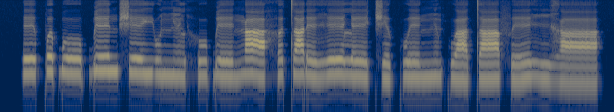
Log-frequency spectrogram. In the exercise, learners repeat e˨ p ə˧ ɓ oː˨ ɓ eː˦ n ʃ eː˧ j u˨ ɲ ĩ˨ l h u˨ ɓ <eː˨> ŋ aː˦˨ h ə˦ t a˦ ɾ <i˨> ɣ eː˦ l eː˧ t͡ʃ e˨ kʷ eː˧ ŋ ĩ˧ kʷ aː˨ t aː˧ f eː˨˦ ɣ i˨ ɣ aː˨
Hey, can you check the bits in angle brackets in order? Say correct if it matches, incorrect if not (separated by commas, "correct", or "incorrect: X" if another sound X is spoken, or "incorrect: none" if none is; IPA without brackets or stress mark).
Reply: correct, incorrect: e˨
